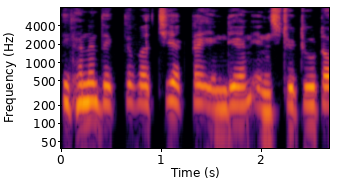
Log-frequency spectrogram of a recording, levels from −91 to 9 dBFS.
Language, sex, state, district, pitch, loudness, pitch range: Bengali, male, West Bengal, North 24 Parganas, 205 Hz, -22 LUFS, 195-220 Hz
